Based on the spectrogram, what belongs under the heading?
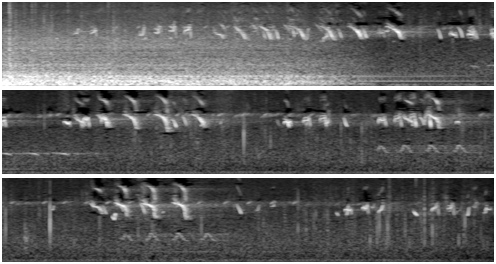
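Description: Traditional Sephardic music fading out over the first few seconds, then small birds chirping in quick runs of short, high, falling notes.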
